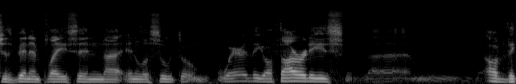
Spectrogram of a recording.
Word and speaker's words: Lesotho: Lesser noted, because it's a much smaller country, but South Africa's landlocked neighbor, Lesotho, or as I believe it is actually pronounced, Lesotho, issued its first licenses for legal cultivation of medical marijuana for export to the global market in places like Canada.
